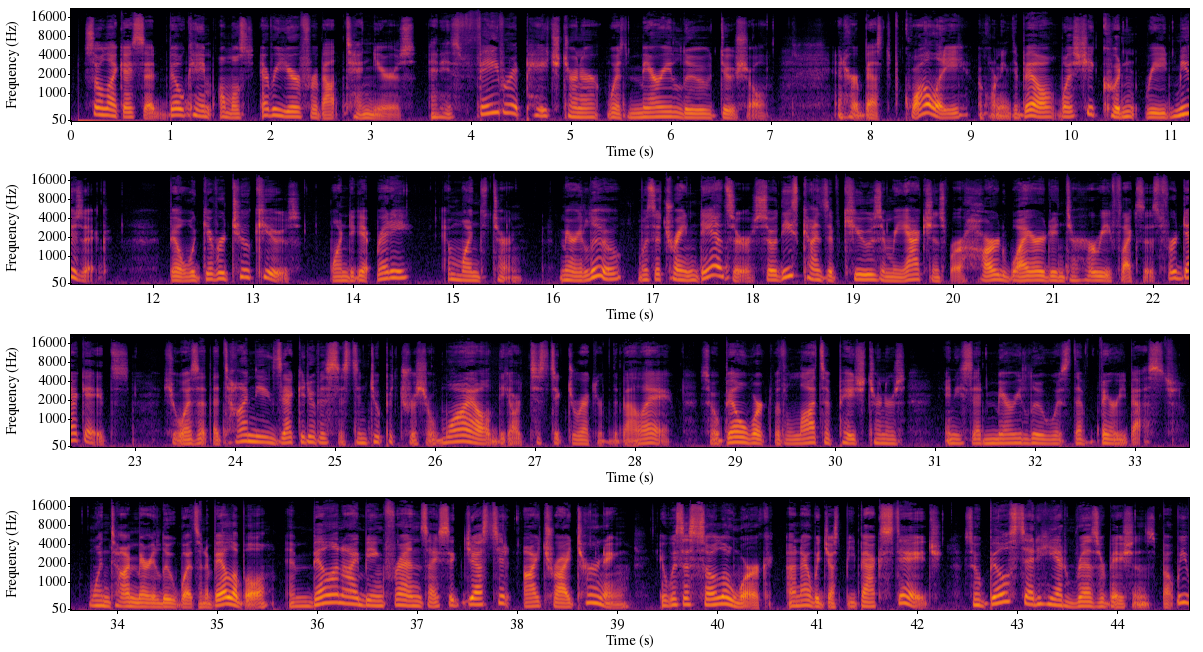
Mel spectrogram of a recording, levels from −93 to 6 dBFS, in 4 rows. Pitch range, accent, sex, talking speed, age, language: 150-215 Hz, American, female, 185 wpm, 40-59, English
